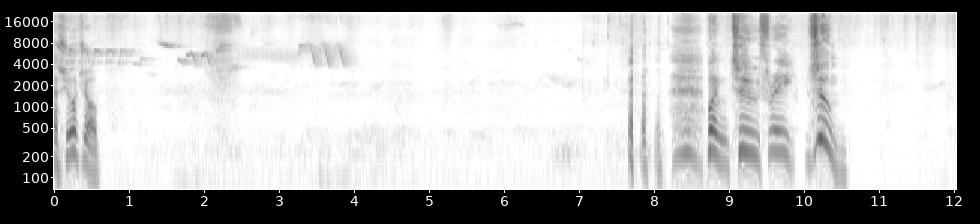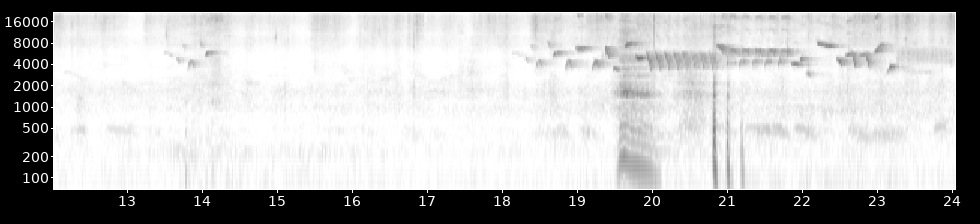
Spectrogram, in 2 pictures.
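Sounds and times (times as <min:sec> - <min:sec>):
songbird chirping and trilling: 0:00.0 - 0:08.1, 0:13.4 - 0:14.4, 0:15.4 - 0:24.0.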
